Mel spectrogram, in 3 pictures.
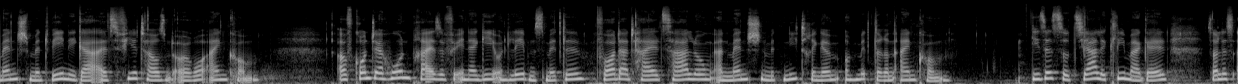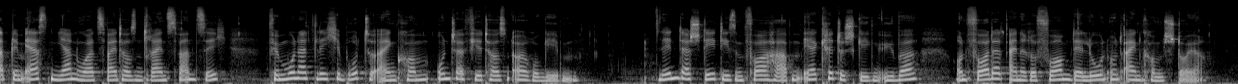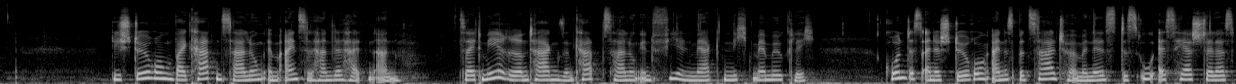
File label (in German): Radio Nachrichten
